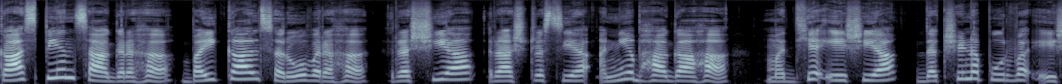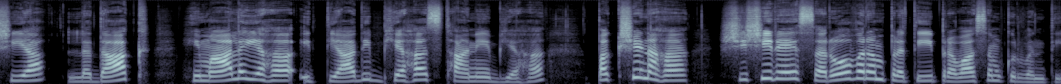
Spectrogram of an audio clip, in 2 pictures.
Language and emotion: Sanskrit, neutral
